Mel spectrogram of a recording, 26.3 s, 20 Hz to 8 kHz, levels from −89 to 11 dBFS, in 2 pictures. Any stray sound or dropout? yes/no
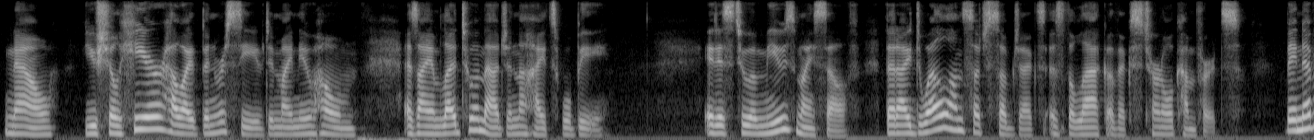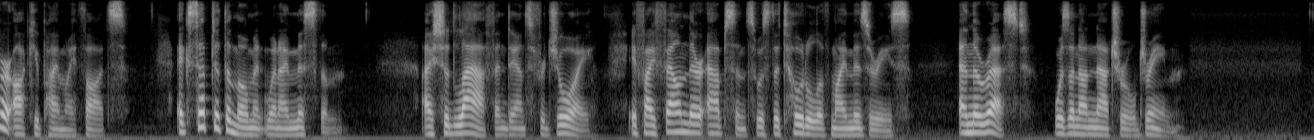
no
